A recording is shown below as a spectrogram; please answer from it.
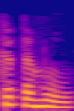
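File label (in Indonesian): "ketemu", Indonesian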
